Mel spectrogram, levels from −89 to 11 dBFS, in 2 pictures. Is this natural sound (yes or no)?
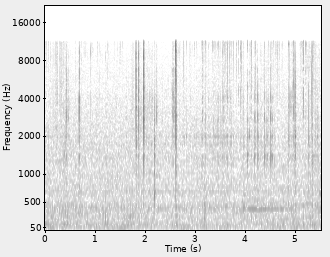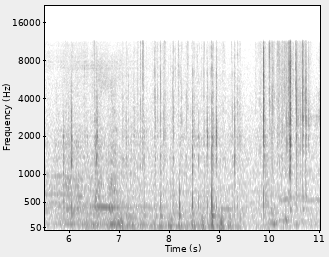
yes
